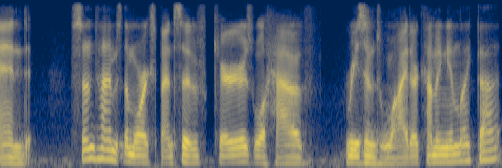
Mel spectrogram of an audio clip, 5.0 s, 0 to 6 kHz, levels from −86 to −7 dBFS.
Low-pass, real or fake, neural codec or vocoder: 5.4 kHz; fake; autoencoder, 48 kHz, 32 numbers a frame, DAC-VAE, trained on Japanese speech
